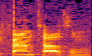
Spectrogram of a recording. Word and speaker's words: Phantasm: tall man from phantasm it's not pronounced phantom it's actually phantasm the phantasm series or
